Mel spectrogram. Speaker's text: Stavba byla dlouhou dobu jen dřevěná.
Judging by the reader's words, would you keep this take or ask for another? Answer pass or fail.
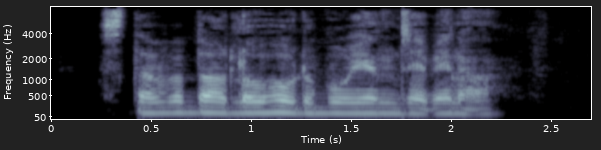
pass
